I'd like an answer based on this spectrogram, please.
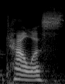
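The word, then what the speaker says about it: Calais: She lives in Cal or Callus. That's how it's pronounced.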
